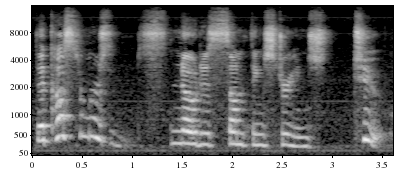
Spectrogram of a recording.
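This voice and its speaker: A woman reading a children's story aloud in an expressive, deliberate way, recorded at a distance from the microphone. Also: sits high. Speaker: storybook reader.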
